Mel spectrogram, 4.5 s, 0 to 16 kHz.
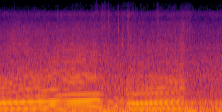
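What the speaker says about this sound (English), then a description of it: "Those automatic downshifts, sound really, really great." A 2020 Chevrolet Camaro SS engine revs loudly and steadily, its pitch dropping in quick steps as the automatic transmission downshifts, close and continuous.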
